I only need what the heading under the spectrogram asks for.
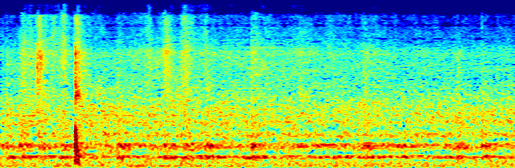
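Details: Late-season harvest of dark honeycomb from a wild bee nest deep in the forest; the bees keep up a continuous buzzing drone, with one sharp snap early on and light crackling behind.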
